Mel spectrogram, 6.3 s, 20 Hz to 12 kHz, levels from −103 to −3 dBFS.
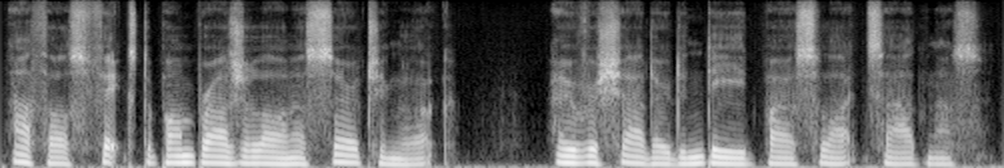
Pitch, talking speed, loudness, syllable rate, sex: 120 Hz, 125 wpm, -16 LUFS, 4.8 syllables/s, male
